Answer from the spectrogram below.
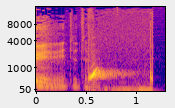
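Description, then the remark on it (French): A person imitates a water drop with their mouth: a brief voiced sound, then a single resonant plop that bends in pitch, trails off, and ends with a short pop. “Ah, la goutte d'eau.”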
